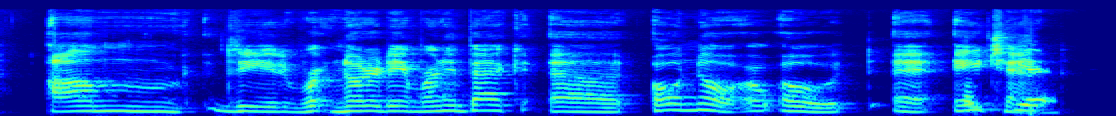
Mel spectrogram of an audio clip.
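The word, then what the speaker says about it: Achane: Achan. Yeah, Achan.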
